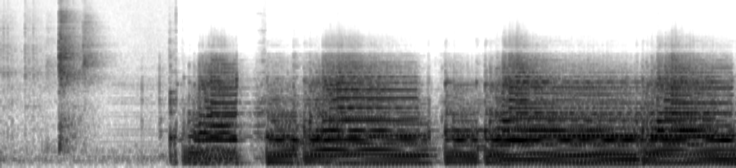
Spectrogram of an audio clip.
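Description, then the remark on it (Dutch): A heavily distorted Les Paul electric guitar plays sustained, thick chords with a few brief breaks, loud and saturated with a sweet, warm character and some brightness, with no talking over it. “wat sowieso wel heel erg opvallend is met al die Les Pauls, is dat je wel echt karakter hoort, zeg maar.”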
